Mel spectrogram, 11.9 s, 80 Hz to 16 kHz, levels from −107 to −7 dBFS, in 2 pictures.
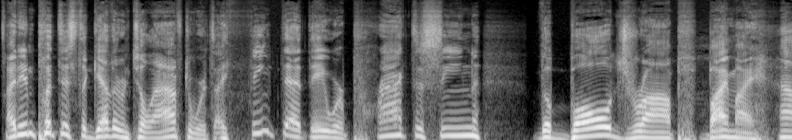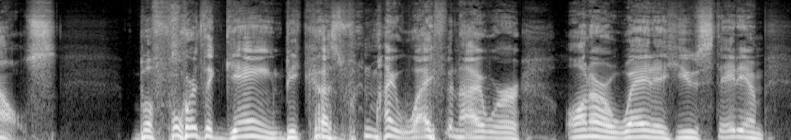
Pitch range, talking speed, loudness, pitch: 145-190 Hz, 175 wpm, -21 LUFS, 165 Hz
